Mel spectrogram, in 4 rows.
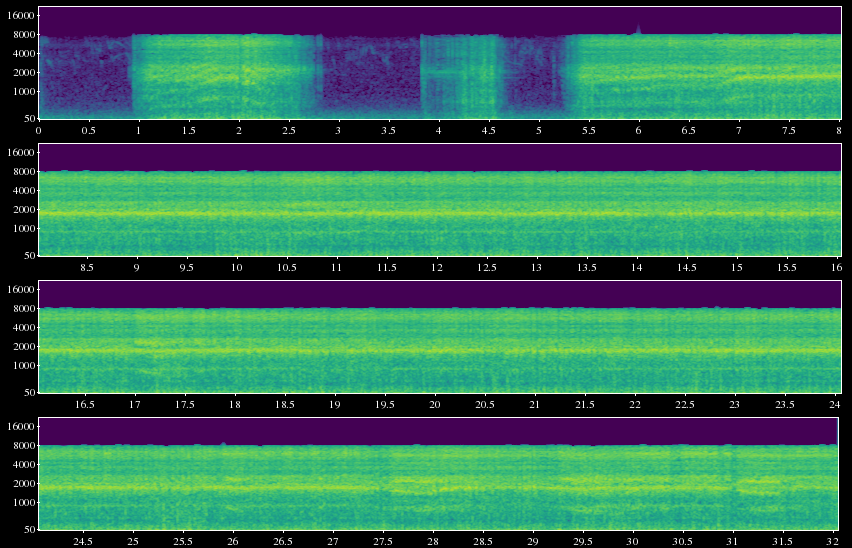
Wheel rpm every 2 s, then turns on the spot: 60, 20, 40, 180, 230, 230, 230, 230, 230, 230, 230, 230, 230, 230, 220, 220.
none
